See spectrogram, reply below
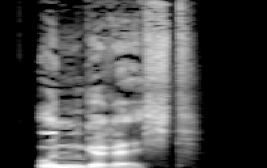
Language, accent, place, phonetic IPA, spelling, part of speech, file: German, Germany, Berlin, [ˈʊnɡəˌʁɛçt], ungerecht, adjective, De-ungerecht.ogg
- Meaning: unjust, unfair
